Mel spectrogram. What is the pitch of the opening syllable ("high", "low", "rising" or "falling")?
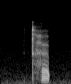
rising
